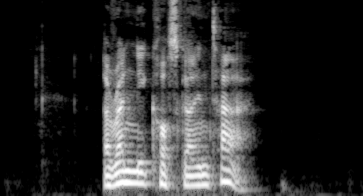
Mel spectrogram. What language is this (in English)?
Cornish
